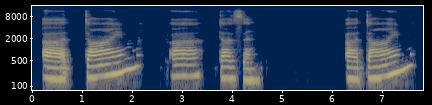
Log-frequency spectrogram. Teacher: dime is stressed and held out longer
